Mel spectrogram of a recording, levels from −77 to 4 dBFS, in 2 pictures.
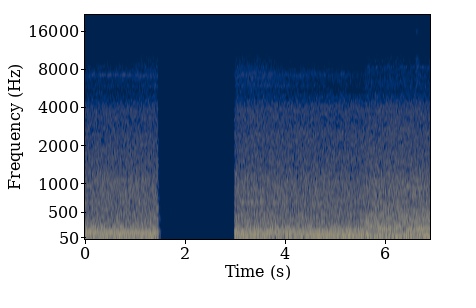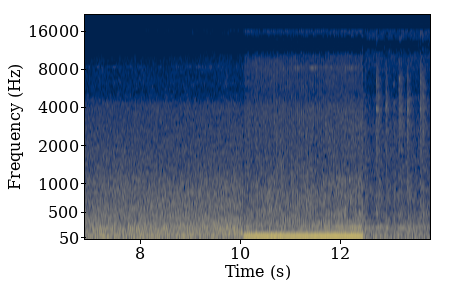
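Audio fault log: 1.45–3.00 s, call audio freeze: a brief buzz fades into roughly 1.4 s of silence, then the sound resumes where it stopped, likely from delayed packets draining the jitter buffer.
10.07–12.84 s, jitter buffer speed-up: the sound rushes at 154% speed with unchanged pitch as the receiver trims pitch-period slices, shedding about one and a half seconds of backlog.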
